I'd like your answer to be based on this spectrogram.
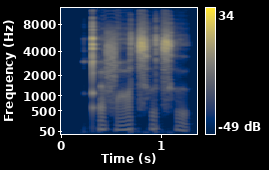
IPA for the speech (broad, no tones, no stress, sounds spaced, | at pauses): qʼ ɪ f ɑ t͡sʰ ə t͡sʰ ə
